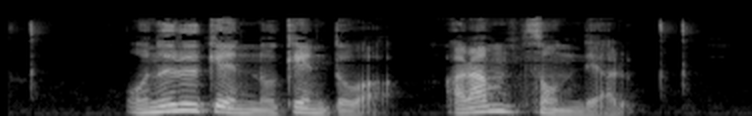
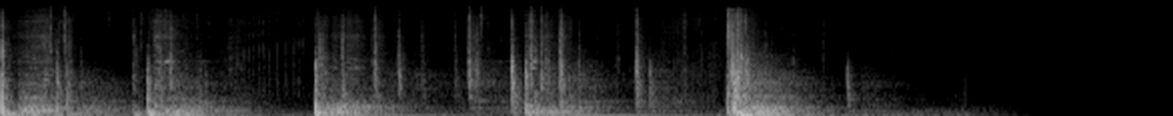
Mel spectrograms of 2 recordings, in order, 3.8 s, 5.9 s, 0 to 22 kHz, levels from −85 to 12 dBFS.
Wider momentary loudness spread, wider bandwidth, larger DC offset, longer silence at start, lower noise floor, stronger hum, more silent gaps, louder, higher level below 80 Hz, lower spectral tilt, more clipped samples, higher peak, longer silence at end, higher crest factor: second, 19 LU vs 22 LU; second, 11.5 kHz vs 16.5 kHz; neither; first, 0.65 s vs 0 s; second, -48 dBFS vs -67 dBFS; neither; neither; first, -23 LUFS vs -30 LUFS; second, -56 dBFS vs -36 dBFS; second, -4 dB/octave vs -6.5 dB/octave; neither; about the same, -4 dBFS vs -6 dBFS; second, 0.65 s vs 1.6 s; about the same, 20 dB vs 24 dB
